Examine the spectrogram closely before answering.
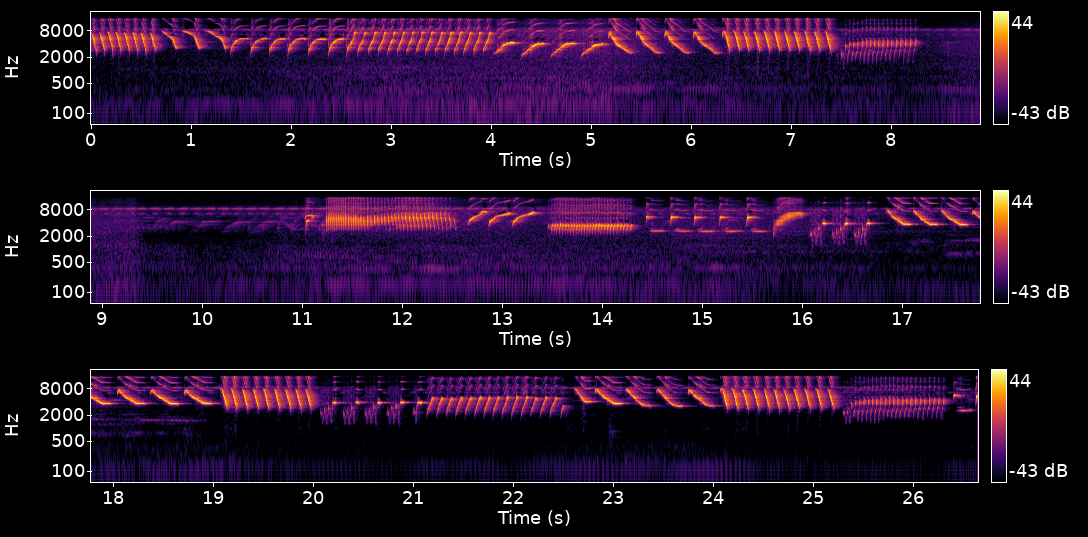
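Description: A canary sings close by in rapid trills and chirps, with short pauses.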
